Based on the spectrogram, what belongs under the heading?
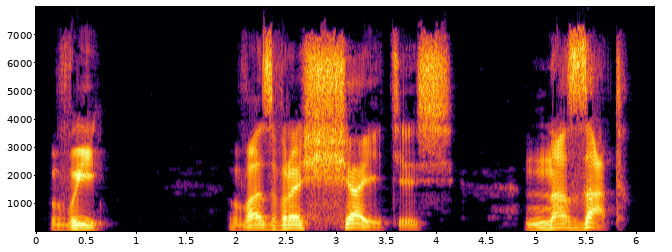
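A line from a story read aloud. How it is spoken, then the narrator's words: Near growl. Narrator (Russian): Почти прорычал темный король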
